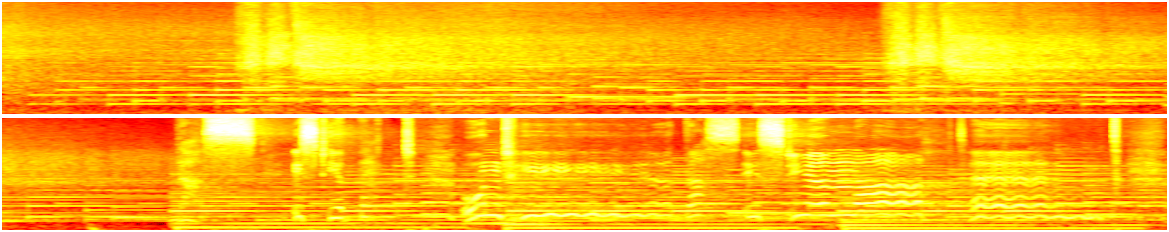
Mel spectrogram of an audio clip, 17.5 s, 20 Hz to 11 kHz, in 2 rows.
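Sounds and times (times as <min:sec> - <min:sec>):
surf waves breaking on shore: 0:00.0 - 0:10.0
soft sustained musical tones: 0:00.0 - 0:17.4
speech: 0:00.8 - 0:02.1, 0:11.0 - 0:13.2, 0:14.0 - 0:16.5.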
